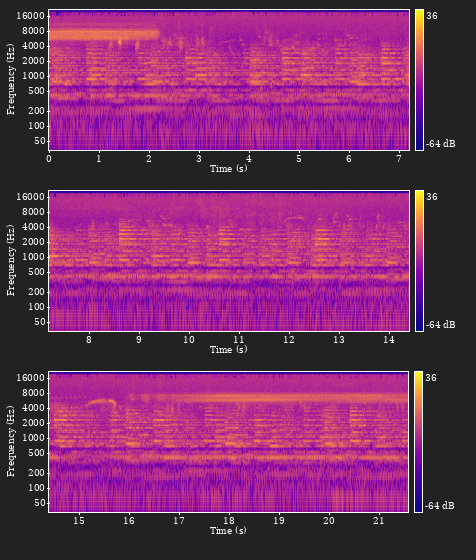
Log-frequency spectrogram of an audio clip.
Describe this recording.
Montignac, Rue Du Calvaire, bees and bells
